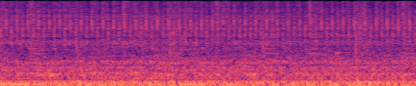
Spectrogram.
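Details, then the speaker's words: Automatic washing machine converted to manual timer after module failure, spin motor wired to the yellow capacitor: steady low motor hum with even drone, no knocks or scraping; spin drum turns normally, wiring correct. "Nah untuk Spin pengering Nah kayak gini kalau Spin pengering di blog ini berputar semua ya"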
